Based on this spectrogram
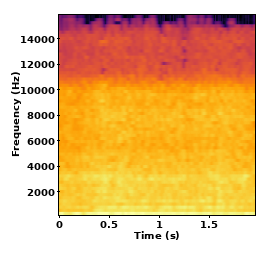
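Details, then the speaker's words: RV after a new fuel pump fixed a no-power problem and a new exhaust, cruising at 50 mph on Route 66. Deep, throaty exhaust drone steady under light load, no misses or knocks; smooth, all problems fixed. "i think with uh all my problems and everything i've got it all fixed this thing just did idle it is so smooth and everything i'm really happy with it"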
